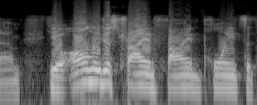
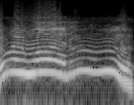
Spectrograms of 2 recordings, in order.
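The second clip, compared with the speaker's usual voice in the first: mock crying, higher pitch. Mocking a fighter who cried after winning: mock crying as Ben Askren. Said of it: "crying, like".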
